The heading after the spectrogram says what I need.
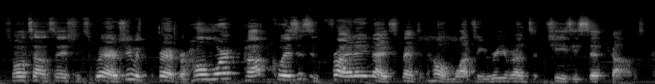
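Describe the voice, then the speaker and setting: Higher-pitched man reading aloud over music. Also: expressive, normal speed, poor audio. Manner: giggly, goofy, often stumbling over what he reads. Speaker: host of a let's play channel. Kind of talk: casual joking chat and reading fan fiction aloud. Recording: music playing behind the voice.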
